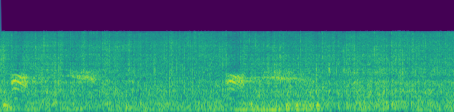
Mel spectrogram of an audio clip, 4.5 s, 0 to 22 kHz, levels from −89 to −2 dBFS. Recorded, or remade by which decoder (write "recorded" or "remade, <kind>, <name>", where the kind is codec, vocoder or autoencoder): remade, codec, DAC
